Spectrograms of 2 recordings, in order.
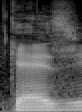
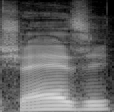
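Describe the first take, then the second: First: The name has a 'k' and a plain 's'. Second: The name begins with a 'sh' sound. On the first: This is the reading most people adopted. "o pessoal começou a me chamar majoritariamente de Kesi" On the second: This is the Portuguese reading of the name. "em português pode ser Chese"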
